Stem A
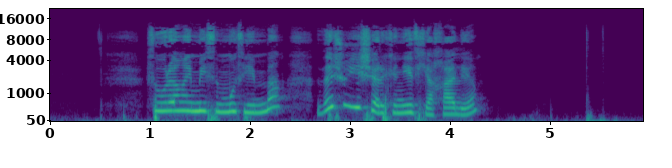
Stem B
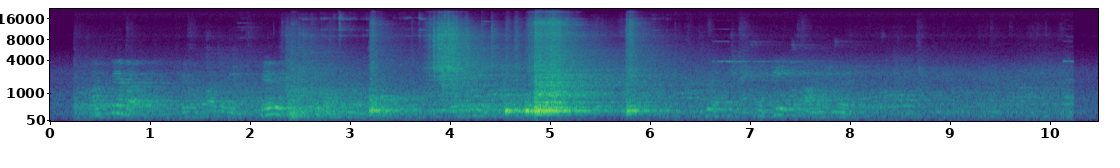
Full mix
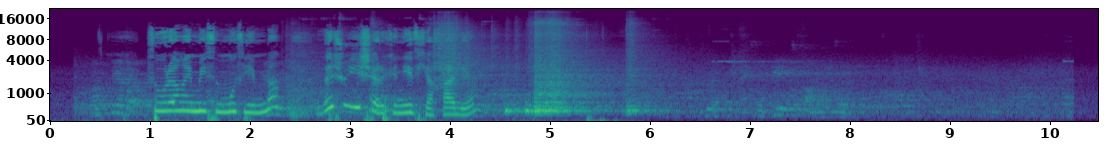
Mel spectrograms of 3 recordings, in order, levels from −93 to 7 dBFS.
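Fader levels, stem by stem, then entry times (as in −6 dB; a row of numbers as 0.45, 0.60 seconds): +2.5, −12.5 decibels; 0.00, 0.00 seconds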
